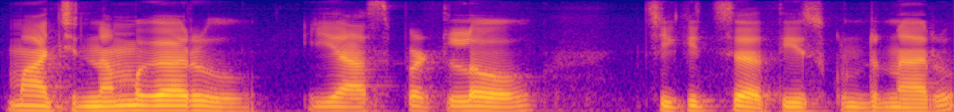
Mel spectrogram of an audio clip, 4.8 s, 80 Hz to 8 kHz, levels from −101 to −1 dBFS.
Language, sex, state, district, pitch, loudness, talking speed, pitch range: Telugu, male, Andhra Pradesh, Krishna, 120 Hz, -19 LUFS, 100 wpm, 110-130 Hz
